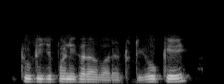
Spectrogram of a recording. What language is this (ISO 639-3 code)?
pan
